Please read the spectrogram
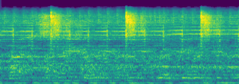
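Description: Live electronic darkwave music: a drum-machine snare hitting about every three-quarters of a second over a steady deep synth bass, with a man singing into a microphone.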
